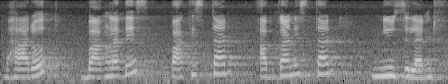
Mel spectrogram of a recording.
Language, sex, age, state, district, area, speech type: Bengali, female, 30-45, West Bengal, Paschim Medinipur, urban, spontaneous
